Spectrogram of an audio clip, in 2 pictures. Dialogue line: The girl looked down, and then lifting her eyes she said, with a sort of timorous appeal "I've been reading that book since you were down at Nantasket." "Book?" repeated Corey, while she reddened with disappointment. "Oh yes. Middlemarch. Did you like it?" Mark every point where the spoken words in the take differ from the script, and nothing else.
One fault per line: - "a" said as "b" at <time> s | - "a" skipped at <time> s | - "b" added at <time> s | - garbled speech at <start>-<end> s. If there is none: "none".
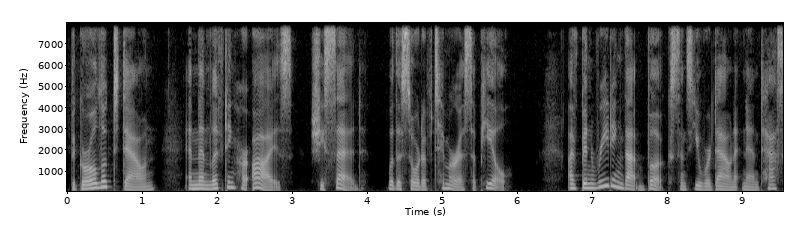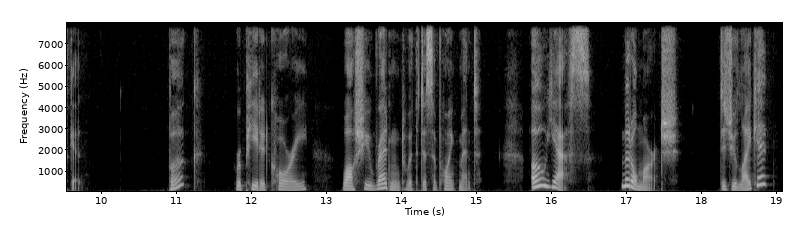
none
